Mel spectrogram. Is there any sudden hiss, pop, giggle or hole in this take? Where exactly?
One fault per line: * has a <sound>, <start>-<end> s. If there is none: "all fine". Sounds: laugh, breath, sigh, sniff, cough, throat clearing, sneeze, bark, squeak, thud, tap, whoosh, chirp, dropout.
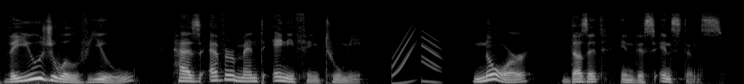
* has a chirp, 3.9-4.4 s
